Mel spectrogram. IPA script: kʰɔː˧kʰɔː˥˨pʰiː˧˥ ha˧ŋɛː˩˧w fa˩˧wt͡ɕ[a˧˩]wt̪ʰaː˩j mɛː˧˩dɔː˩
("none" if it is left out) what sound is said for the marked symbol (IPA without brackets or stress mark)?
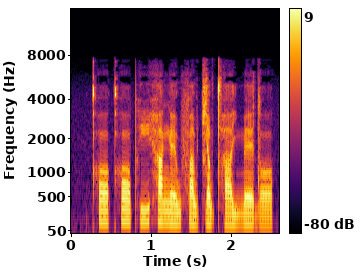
a˧˩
